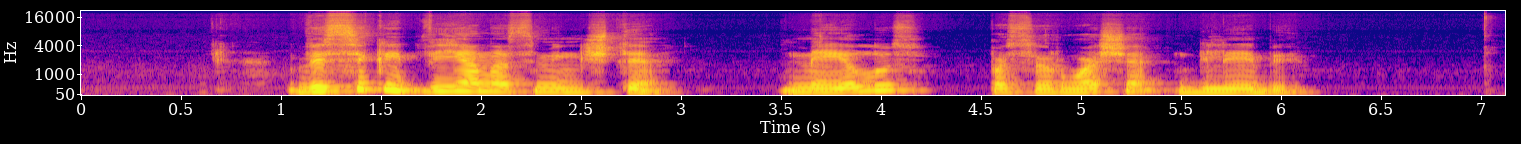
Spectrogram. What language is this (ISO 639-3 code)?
lit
